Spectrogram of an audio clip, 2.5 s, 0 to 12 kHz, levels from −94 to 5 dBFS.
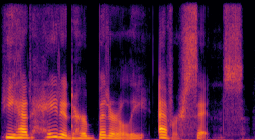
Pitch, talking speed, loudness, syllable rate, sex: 230 Hz, 165 wpm, -21 LUFS, 5.1 syllables/s, female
